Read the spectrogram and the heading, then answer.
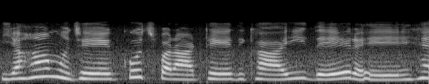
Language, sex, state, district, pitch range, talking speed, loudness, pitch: Hindi, female, Madhya Pradesh, Katni, 235-285 Hz, 110 wpm, -14 LUFS, 250 Hz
